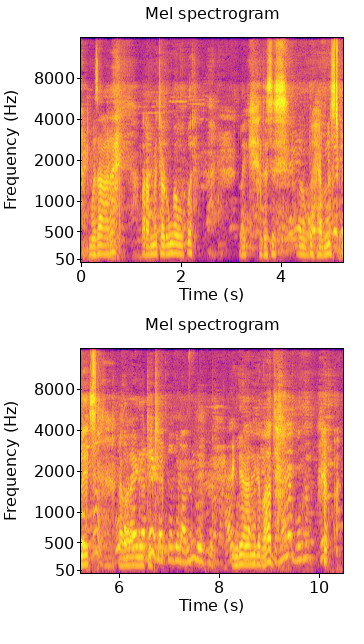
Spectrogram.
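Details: Male vlogger who describes himself as a stammering speaker, speaking Hindi-English, with a repeated word 'and'; stuttering.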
